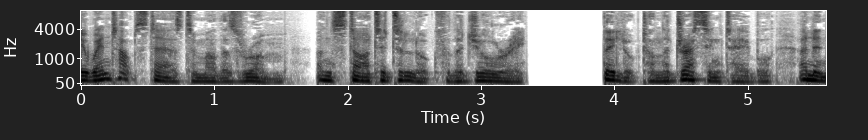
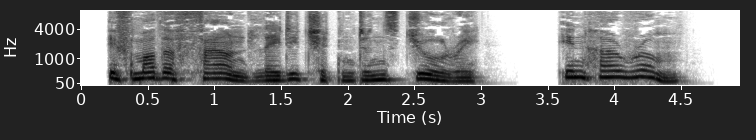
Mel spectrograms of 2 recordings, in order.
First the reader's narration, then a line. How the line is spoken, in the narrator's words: Jane said dreamily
